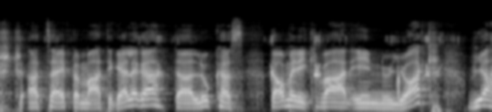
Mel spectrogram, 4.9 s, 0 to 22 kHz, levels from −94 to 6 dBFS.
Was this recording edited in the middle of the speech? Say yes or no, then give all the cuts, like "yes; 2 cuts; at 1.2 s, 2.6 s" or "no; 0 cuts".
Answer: yes; 1 cut; at 2.6 s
